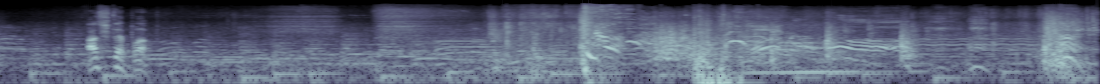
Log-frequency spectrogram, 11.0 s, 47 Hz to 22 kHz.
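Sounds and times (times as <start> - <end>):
wooden chair crash: 5.8 - 9.3.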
